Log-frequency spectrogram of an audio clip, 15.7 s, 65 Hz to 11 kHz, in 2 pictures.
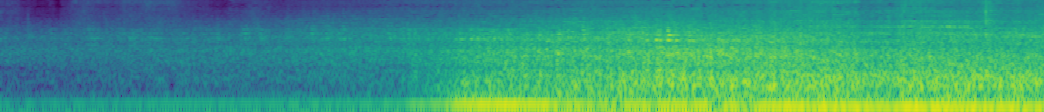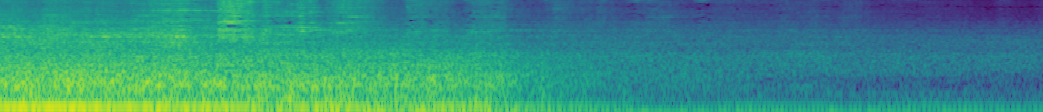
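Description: Via Rail F40PH-2D diesel locomotive passing slowly with its passenger cars: the low engine drone swells over the first few seconds, holds loud for about eight seconds, then fades as the train moves away. A thin high squeal rides on it early in the pass, and a quick run of clicks comes near the end of the loud part.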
